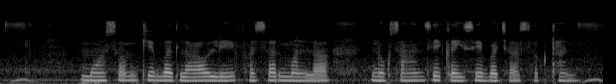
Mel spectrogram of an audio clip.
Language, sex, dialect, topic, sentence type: Chhattisgarhi, female, Central, agriculture, question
